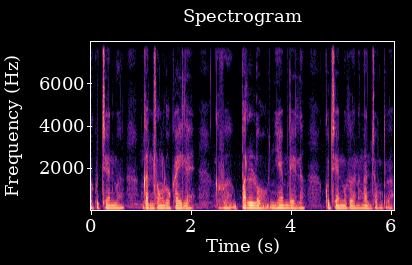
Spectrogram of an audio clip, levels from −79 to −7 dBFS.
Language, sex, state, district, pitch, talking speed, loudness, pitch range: Wancho, male, Arunachal Pradesh, Longding, 115 Hz, 140 wpm, -19 LUFS, 115-120 Hz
